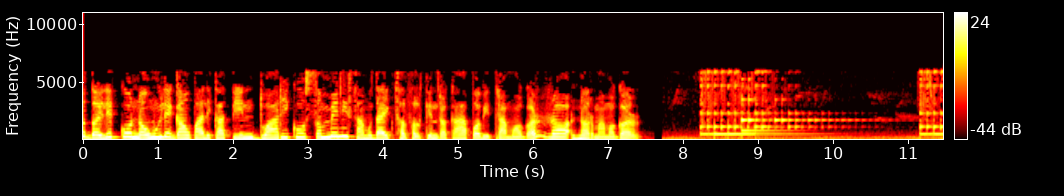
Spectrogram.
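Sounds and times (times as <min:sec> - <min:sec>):
speech: 0:00.0 - 0:07.5
faint noise: 0:00.0 - 0:11.4
phone electronic ringtone with bright chiming melody: 0:08.2 - 0:11.4.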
